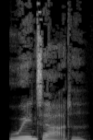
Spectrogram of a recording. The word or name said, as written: uensartet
